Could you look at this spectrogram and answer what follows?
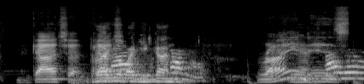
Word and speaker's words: Vallecano: No, like the V is almost a B. Vallecano. Vallecano. Okay. But it's spelled right. Ryan's got his failed Spanish. The N, the N before the C doesn't go. It doesn't exist. He's put an N in. It's Vallecano. Okay.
